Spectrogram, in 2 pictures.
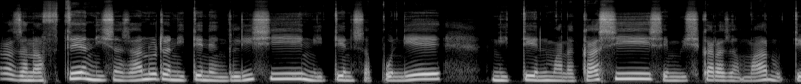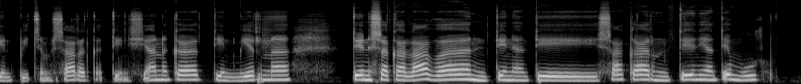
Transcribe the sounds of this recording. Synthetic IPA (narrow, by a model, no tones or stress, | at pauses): kaɾazanəfi̥t̪enisinzanuaʈ͡ʂənit̪enaŋɡlisinit̪eniz̥a̰pone | nit̪enimalaɡasiz̥emisi̥kaɾazəmaɾunut̪enib̥et͡simisaɾakət̪ḛnifianakət̪enimeɾinə | t̪enisakalavənit̪enant̪esakaɾinit̪eniant̪emuɾu̥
